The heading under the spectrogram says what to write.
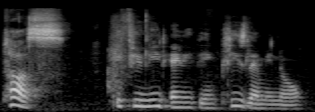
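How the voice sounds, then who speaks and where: A woman's voice: lowish voice, animated, measured pace, slight background noise. An actress playing a demanding young wife who bickers over chores and talks down to her new cook. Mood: instructing. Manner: fussy, demanding. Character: young wife, fussy and status-minded. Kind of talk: scripted web drama.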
